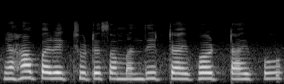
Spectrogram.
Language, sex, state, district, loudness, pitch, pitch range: Hindi, female, Haryana, Rohtak, -16 LUFS, 270 Hz, 260-275 Hz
